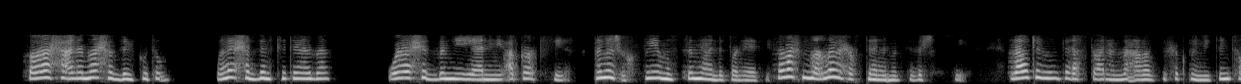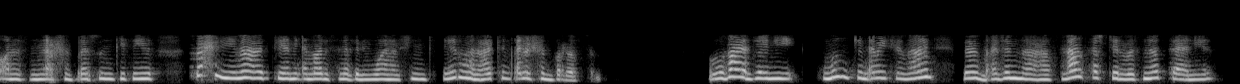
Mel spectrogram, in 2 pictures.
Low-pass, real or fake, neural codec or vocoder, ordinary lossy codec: 7.2 kHz; fake; codec, 16 kHz, 0.5 kbps, FreqCodec, larger model; AAC, 16 kbps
